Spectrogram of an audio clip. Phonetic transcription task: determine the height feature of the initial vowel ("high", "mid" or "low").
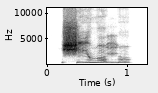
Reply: high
